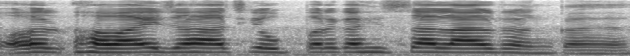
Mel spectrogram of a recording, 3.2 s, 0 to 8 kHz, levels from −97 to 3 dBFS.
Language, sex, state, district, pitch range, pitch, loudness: Hindi, male, Chhattisgarh, Raipur, 210-225 Hz, 220 Hz, -13 LUFS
